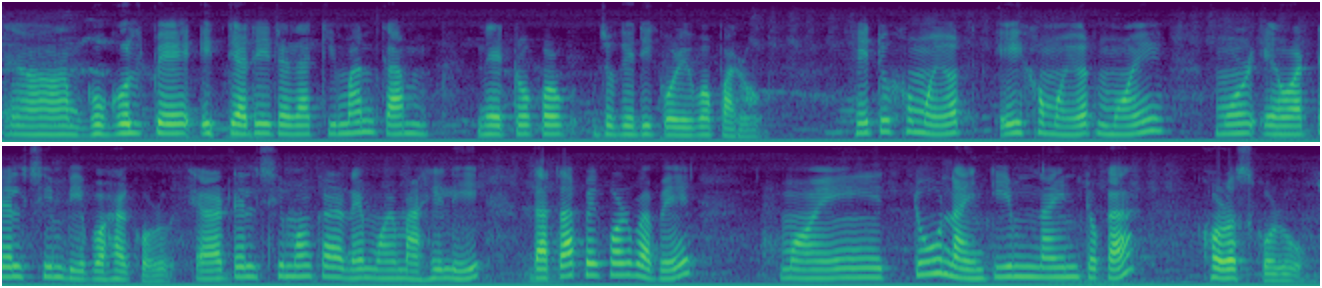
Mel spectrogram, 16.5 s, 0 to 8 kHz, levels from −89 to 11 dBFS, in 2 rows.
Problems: constant background noise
